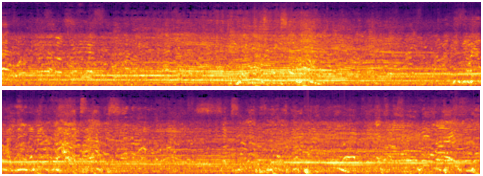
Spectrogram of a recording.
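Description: Several racing boat engines drone across the water in the distance.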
